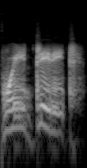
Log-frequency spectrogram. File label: cheer, jungle fem; agents; jungle fem epic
